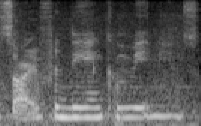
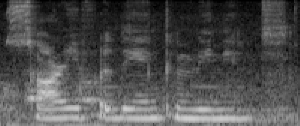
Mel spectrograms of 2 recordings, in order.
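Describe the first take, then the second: First: Said in the usual way. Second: Soft unvoiced whisper of "Sorry for the inconvenience"; whispered sign reading. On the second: Reading the sign's apology to viewers, whispered.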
